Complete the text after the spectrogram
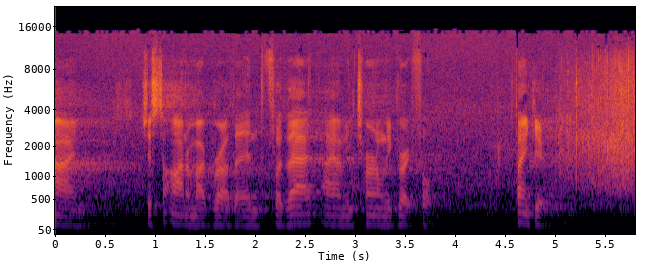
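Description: A man speaks solemnly through a microphone in a large echoing hall.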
